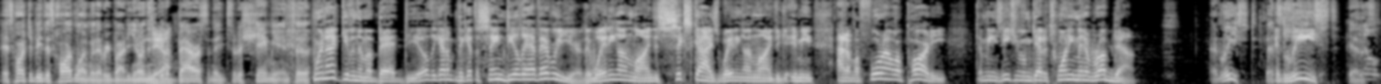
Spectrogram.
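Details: Adult male speaker, radio broadcast; ordinary speech.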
